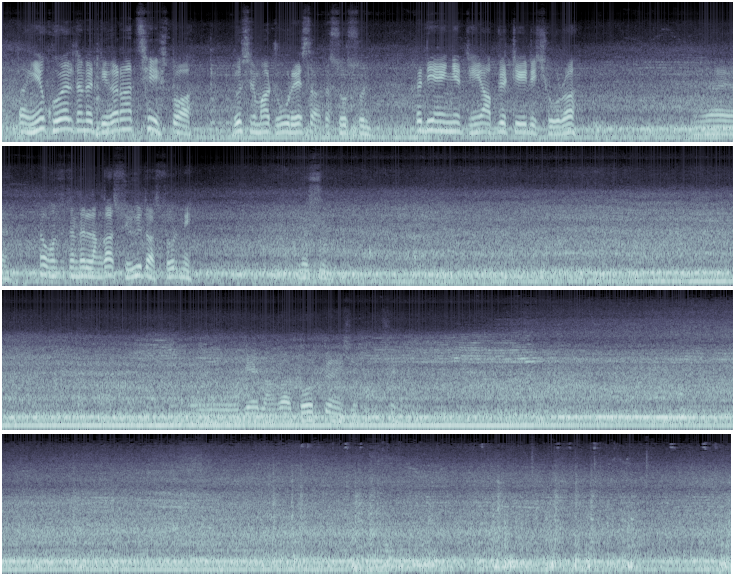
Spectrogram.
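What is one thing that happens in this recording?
A river rushes over stones.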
